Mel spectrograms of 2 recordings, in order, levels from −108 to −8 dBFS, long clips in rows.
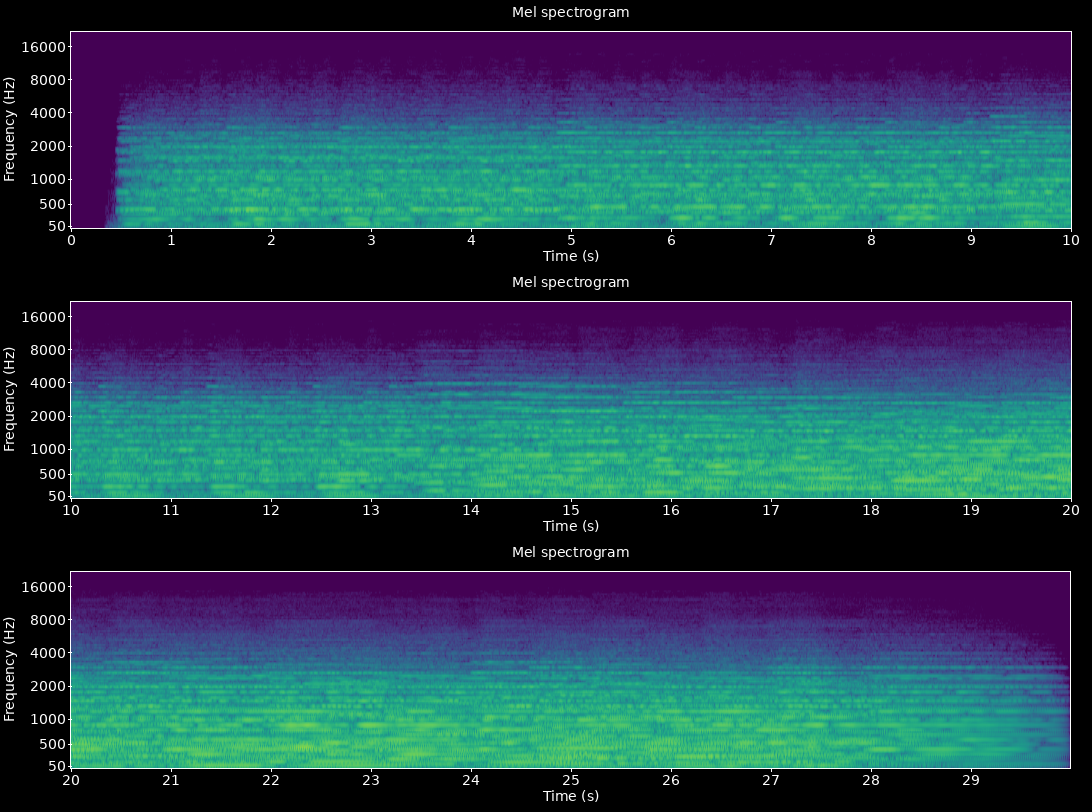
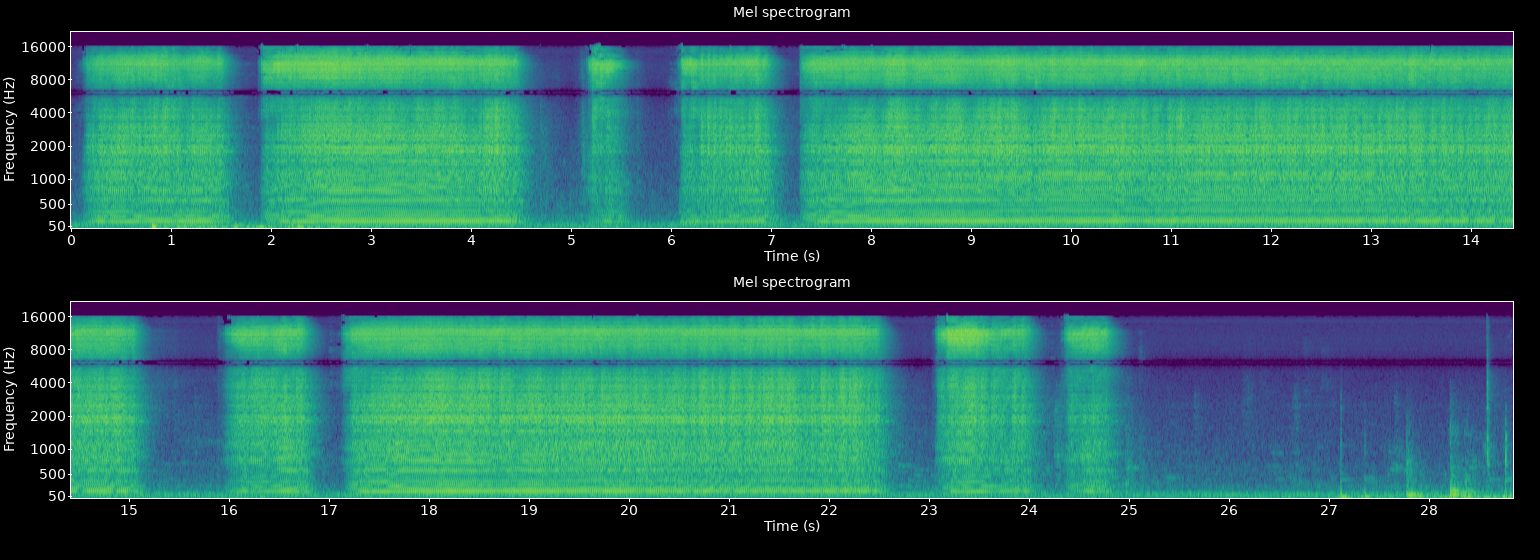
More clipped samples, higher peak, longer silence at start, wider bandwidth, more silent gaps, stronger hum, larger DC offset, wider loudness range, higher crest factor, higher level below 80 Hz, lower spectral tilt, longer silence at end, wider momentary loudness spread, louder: neither; second, -18 dBFS vs -2 dBFS; first, 0.45 s vs 0.1 s; second, 7.8 kHz vs 16 kHz; neither; neither; neither; about the same, 7 LU vs 5 LU; about the same, 16 dB vs 18 dB; about the same, -46 dBFS vs -44 dBFS; first, -8 dB/octave vs -0.5 dB/octave; about the same, 0.1 s vs 0 s; about the same, 8 LU vs 10 LU; second, -32 LUFS vs -16 LUFS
